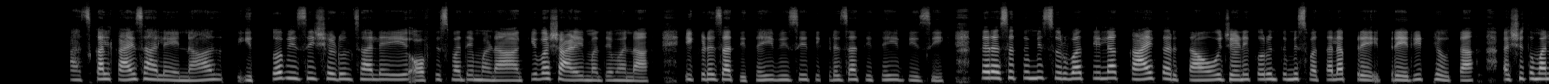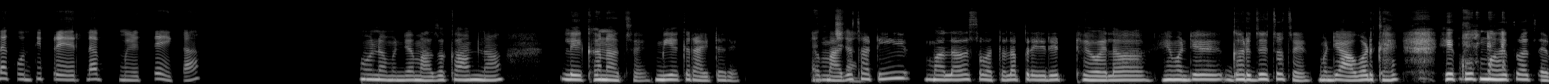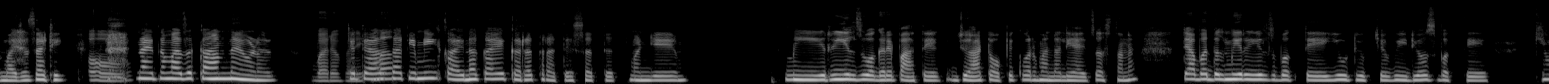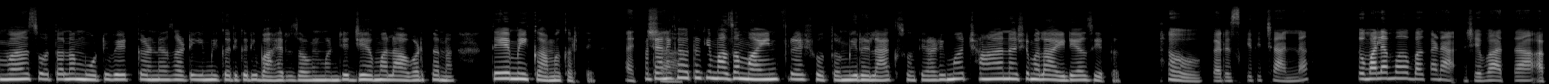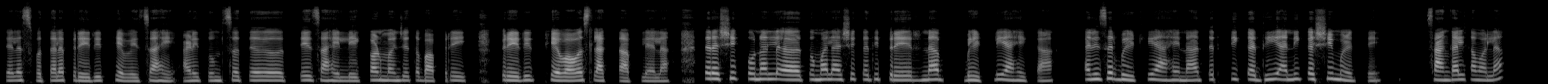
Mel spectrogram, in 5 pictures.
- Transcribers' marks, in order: in English: "बिझी शेड्यूल"; in English: "बिझी"; in English: "बिझी"; other background noise; in English: "रायटर"; laughing while speaking: "आवड काय हे खूप महत्त्वाचं आहे माझ्यासाठी, नाहीतर माझं काम नाही होणार"; laugh; laughing while speaking: "हो"; in English: "टॉपिकवर"; in English: "मोटिव्हेट"; in English: "माइंड फ्रेश"; in English: "रिलॅक्स"; in English: "आयडियाज"
- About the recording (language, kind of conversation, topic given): Marathi, podcast, स्वतःला प्रेरित ठेवायला तुम्हाला काय मदत करतं?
